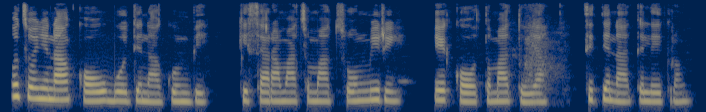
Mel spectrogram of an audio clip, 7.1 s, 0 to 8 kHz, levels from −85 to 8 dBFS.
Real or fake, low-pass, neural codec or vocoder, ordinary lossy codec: real; 7.2 kHz; none; none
